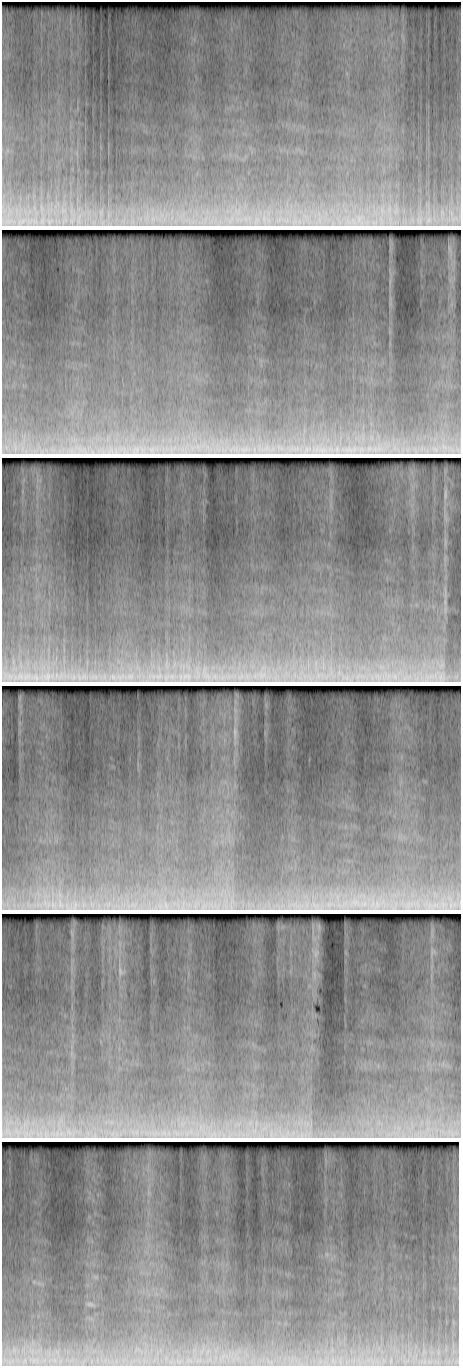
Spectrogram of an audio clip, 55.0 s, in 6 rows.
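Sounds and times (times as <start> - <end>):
roar of wheels on rail: 0.0 - 55.0.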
